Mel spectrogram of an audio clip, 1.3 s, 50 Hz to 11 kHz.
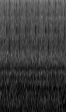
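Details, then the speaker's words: Mercedes W204 C63 AMG M156 V8 after cylinder head/camshaft-wear rebuild, idling 15 minutes to full operating temperature: smooth even deep burble, no ticking or stumbles; earlier tappet noise gone, no misfires, normal idle. "that is running spot on no misfires nothing right it's been running for 15 minutes all the tapping noises have gone"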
